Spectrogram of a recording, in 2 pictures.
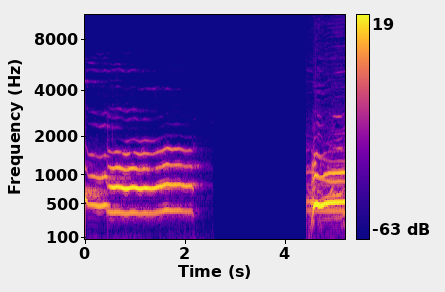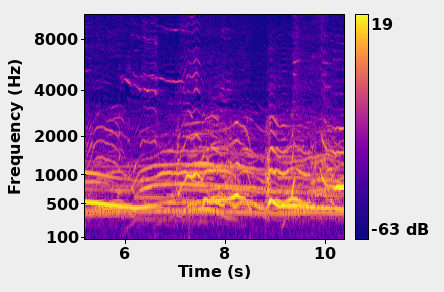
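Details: Howling gray wolves: one long flat held howl, a two-second silence, then a chorus of many voices sliding up and down over one another, dense and sustained, with a sharp brief yelp near the end.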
